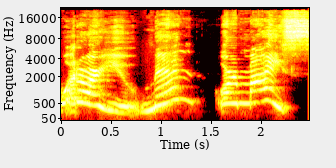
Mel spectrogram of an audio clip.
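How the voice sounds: In a put-on character voice, a woman speaks slowly at an extremely high pitch, with big pitch swings and vocal fry.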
